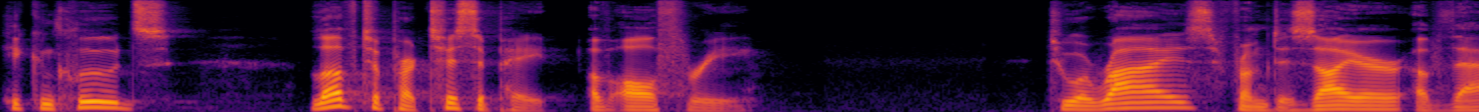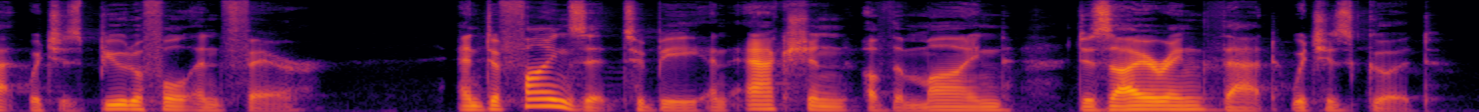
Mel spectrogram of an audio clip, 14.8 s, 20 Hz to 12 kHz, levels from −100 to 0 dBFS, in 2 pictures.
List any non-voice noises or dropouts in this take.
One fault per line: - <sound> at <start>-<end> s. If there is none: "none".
none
